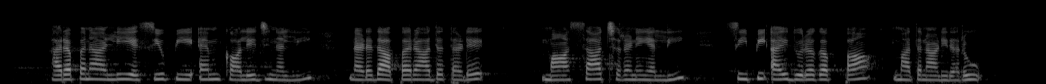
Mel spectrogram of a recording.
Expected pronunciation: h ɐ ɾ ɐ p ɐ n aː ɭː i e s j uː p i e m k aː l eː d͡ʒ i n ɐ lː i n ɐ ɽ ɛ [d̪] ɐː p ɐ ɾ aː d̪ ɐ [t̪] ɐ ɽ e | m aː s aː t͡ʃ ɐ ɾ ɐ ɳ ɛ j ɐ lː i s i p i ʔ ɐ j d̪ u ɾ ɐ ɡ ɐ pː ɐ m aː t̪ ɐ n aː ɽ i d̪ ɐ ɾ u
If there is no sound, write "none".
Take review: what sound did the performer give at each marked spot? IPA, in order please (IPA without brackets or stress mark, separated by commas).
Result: d̪, t̪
